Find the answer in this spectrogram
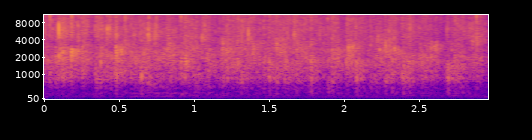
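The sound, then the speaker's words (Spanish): A church audience claps together for God during an evening service in a sustained, dense burst of applause, many hands creating a steady, bright crackle that holds at an even loudness throughout, with no voices standing out. “Den un aplauso a nuestro Dios en esta noche.”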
